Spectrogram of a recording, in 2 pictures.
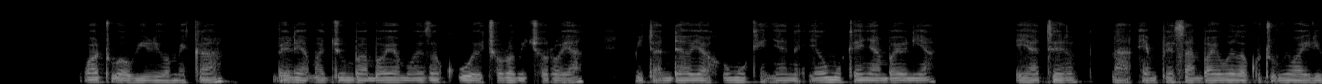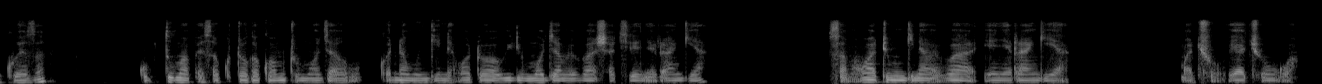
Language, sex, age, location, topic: Swahili, male, 18-24, Kisii, finance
